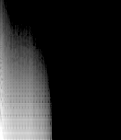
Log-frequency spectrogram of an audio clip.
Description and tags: C Kicks - Semi Short C Kick
Square wave > Filter > Pitch Mod > Hard Compression for Transients
trap, hard, Punch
